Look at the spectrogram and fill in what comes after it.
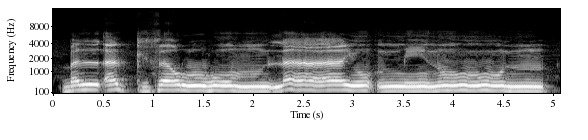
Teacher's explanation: بل اکثرهم را کو پر پڑھیں گے پیش کی وجہ سے. میم ساکن کے بعد لام ہے، اظہار شفی ہوگا، غنہ نہیں ہوگا. لا یؤمنون الف اور واو مدہ ایک ایک الف کے برابر کھینچ کر پڑھے جائیں گے.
